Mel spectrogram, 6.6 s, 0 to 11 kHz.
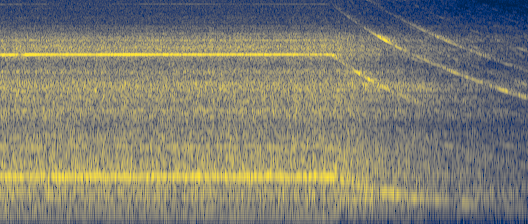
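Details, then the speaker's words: Gerer8 Power MAX 2000W vacuum cleaner on its highest setting: loud steady high-pitched whirr, then smooth falling whine as it shuts off; normal motor at full speed. "and that's its highest setting so yeah it is pretty loud actually when it's uh when it's on high"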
